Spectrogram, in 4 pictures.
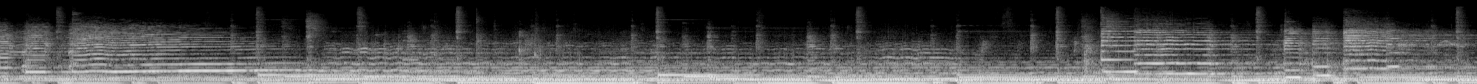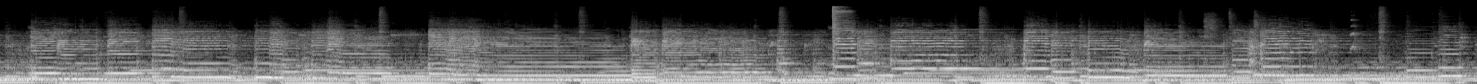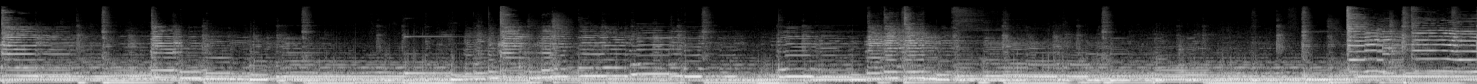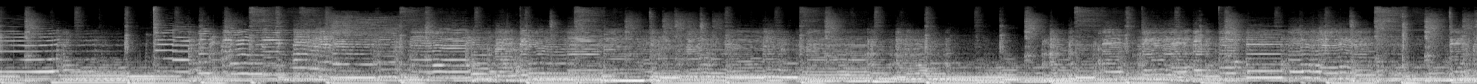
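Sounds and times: backing track chord: 0.0 - 59.0
electric guitar improvising: 0.0 - 59.0
pulsing bass: 0.0 - 59.0.

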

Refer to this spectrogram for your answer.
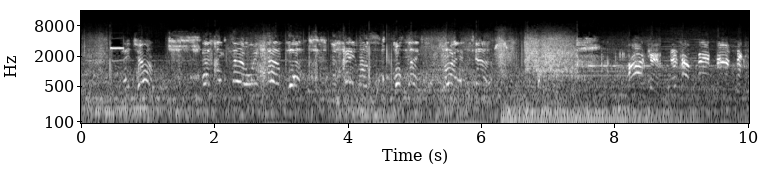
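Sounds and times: low hum: 0.0 - 10.0
garbled voice over radio: 0.7 - 6.2.

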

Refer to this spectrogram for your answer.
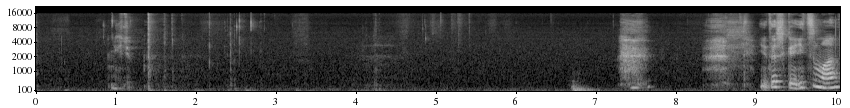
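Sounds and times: faint clicks and taps: 0.3 - 3.4.

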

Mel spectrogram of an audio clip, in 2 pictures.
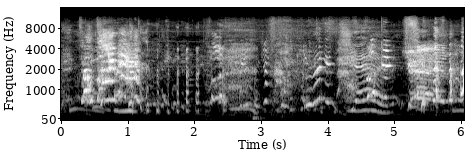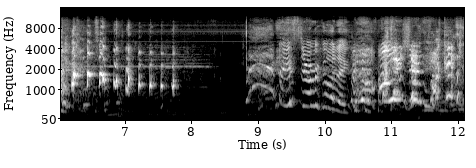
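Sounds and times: girl laughing: 0.8 - 4.1.

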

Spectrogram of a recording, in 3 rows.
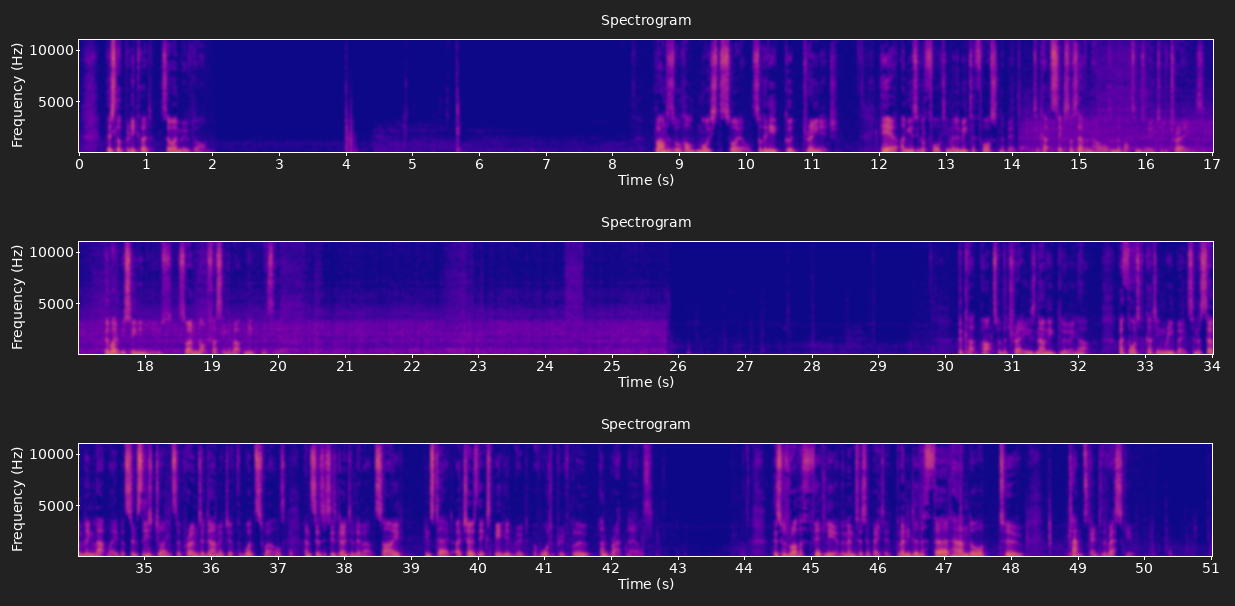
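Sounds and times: handling wooden boards: 4.0 - 5.8
drill press boring wood: 14.0 - 25.9.

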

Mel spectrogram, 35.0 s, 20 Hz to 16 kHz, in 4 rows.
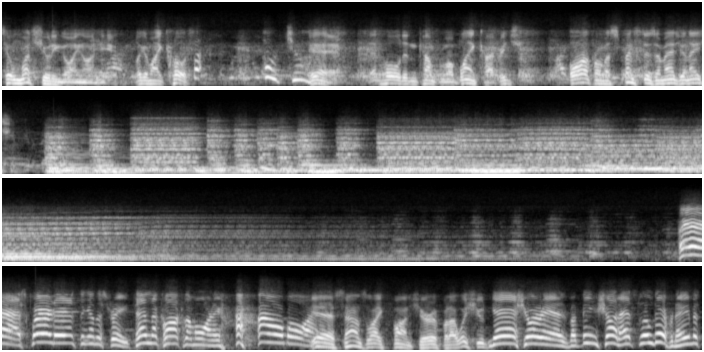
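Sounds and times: organ chords: 0.0 - 32.6.

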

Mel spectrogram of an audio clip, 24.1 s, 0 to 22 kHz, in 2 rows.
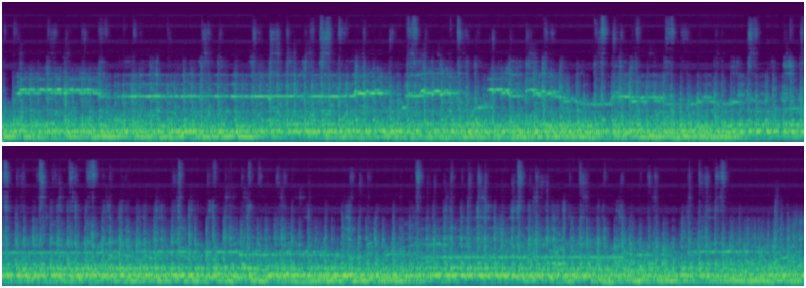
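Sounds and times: bamboo flute long high notes: 0.0 - 24.0
drum beating fast rhythm: 0.0 - 24.0.

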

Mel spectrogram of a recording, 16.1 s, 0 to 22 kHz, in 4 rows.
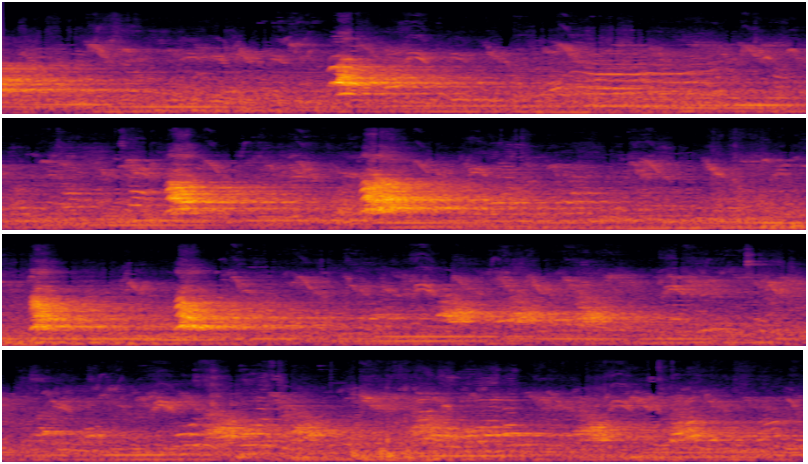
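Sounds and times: dog barking: 0.0 - 0.6, 1.6 - 2.3, 4.8 - 6.6, 8.2 - 11.6, 12.2 - 15.9.

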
